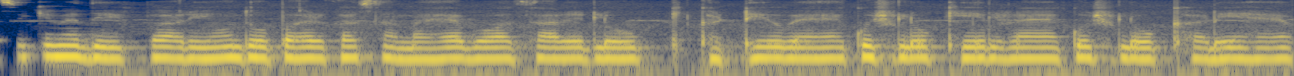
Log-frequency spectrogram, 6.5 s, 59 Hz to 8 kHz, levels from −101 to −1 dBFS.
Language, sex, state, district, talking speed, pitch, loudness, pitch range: Hindi, female, Delhi, New Delhi, 240 wpm, 190 Hz, -15 LUFS, 185-195 Hz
